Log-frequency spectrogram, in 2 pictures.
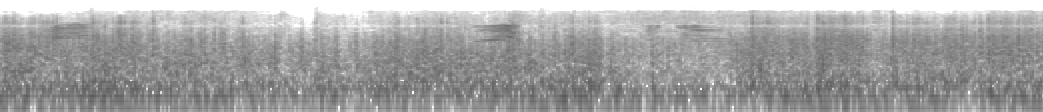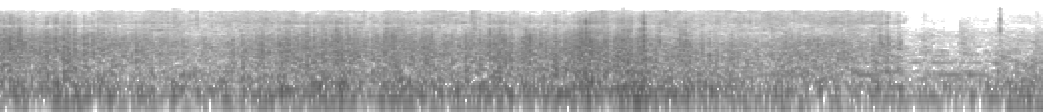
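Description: Strong wind buffeting the microphone on a moving dog sled: a loud, steady rush. A few brief high squeaks come through it in the first four seconds.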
